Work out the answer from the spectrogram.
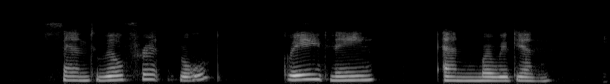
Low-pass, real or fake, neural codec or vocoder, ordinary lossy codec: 7.2 kHz; fake; codec, 24 kHz, 0.9 kbps, WavTokenizer, medium music audio release; Opus, 24 kbps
